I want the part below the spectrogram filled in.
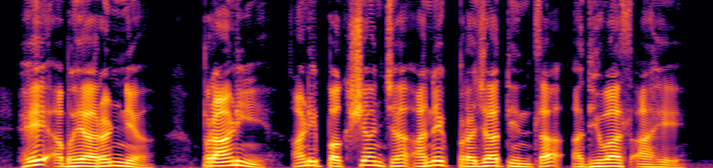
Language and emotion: Marathi, neutral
